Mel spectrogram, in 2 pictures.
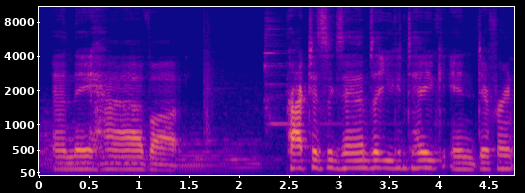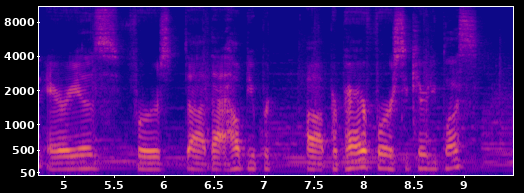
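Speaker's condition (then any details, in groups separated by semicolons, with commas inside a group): No condition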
